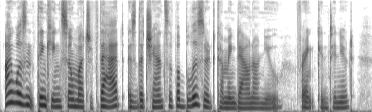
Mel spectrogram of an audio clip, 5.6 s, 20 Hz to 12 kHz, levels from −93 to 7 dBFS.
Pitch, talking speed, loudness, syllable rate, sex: 190 Hz, 205 wpm, -19 LUFS, 5.0 syllables/s, female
